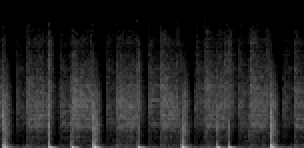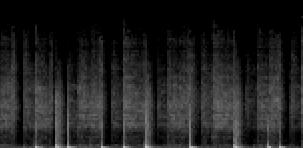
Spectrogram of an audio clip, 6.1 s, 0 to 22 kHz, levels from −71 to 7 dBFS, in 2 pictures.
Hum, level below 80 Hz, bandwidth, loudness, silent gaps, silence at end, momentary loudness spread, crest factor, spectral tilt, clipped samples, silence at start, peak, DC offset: none; -34 dBFS; 18.5 kHz; -28 LUFS; none; 0 s; 6 LU; 22 dB; -5 dB/octave; under 0.1%; 0 s; -4 dBFS; under 0.1%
